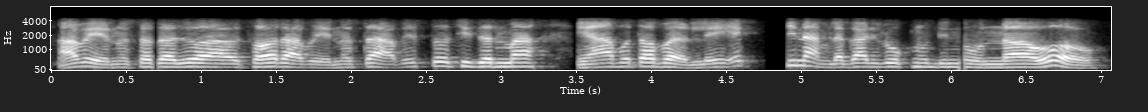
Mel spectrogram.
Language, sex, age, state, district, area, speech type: Nepali, male, 45-60, West Bengal, Darjeeling, urban, conversation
